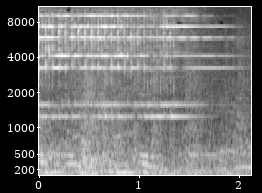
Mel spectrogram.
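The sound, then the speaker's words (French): A telephone rings as a journalist calls a doctor; steady, faint ringing tones hold for about two seconds over a low background. “Allô ? Bonjour. Un journaliste appelle le médecin pour avoir son avis”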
